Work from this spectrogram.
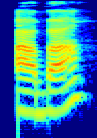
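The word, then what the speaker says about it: אבא: Also, the word Abba has kamatz under two of its letters. Abba. And in print version, Abba.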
